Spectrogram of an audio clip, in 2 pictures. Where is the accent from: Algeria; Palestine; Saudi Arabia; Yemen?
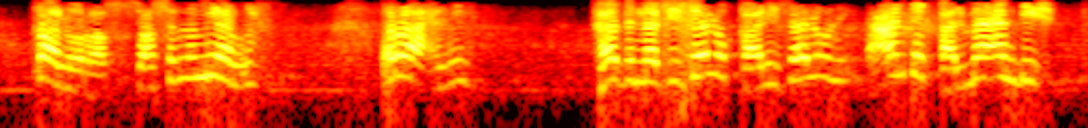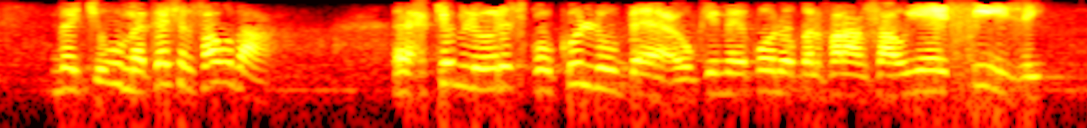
Algeria; احنا عندنا في الجزائر وغيرها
